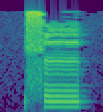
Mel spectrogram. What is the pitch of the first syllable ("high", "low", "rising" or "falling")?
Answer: high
